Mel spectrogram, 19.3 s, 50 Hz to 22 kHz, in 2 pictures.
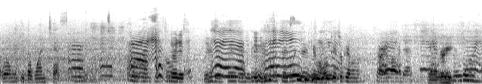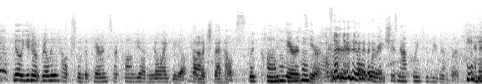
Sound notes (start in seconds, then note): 1.3 baby crying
